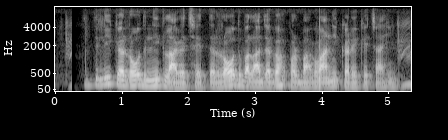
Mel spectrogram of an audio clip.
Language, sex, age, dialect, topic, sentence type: Maithili, male, 18-24, Eastern / Thethi, agriculture, statement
